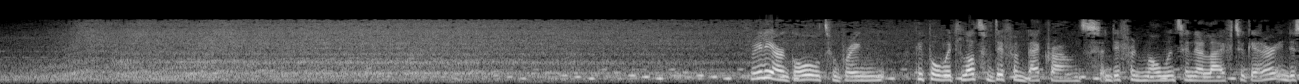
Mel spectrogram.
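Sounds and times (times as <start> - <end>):
swarm of 1,000 connected drones taking off: 0.3 - 12.9
speech: 7.6 - 12.9.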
